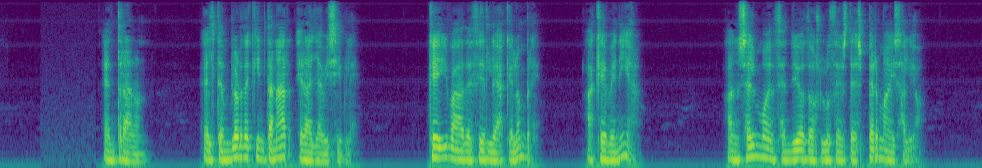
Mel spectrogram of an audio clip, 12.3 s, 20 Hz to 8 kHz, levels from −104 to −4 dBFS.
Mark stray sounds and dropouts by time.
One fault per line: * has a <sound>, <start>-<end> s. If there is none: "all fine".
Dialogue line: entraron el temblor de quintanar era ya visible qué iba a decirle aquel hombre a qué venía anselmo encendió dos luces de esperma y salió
all fine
